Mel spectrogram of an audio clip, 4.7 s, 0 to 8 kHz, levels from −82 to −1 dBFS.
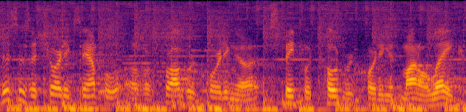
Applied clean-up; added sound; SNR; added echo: none; Drum kit; 4 dB; none.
